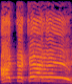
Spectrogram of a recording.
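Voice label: "attaccare", Italian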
